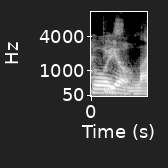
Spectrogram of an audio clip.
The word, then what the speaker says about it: turquoise: Don't pronounce a P. It's just turquoise.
